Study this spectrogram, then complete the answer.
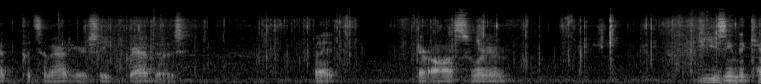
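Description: Playing cards flick and slide against each other as they are spread out.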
